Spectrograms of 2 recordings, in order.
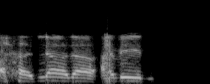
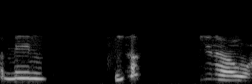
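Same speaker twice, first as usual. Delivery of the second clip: voice going really high in pitch; 8 semitones higher than usual. Pressing for a specific reason after a date story, voice going really high. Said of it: "voice just went really high".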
